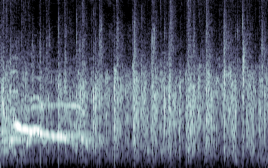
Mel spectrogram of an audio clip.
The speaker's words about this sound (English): I want the loudest clap for that man, except for the two Patriot fans here.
